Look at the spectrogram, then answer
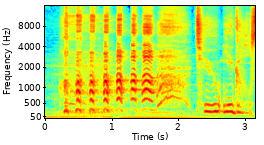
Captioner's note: triumphant laughter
